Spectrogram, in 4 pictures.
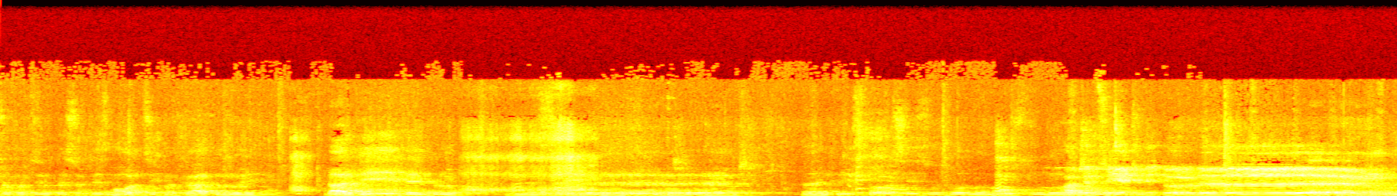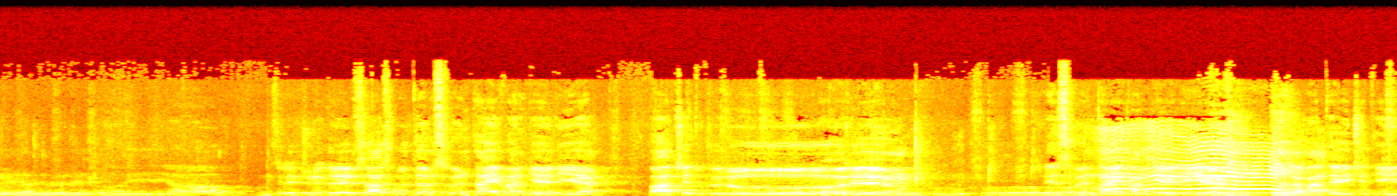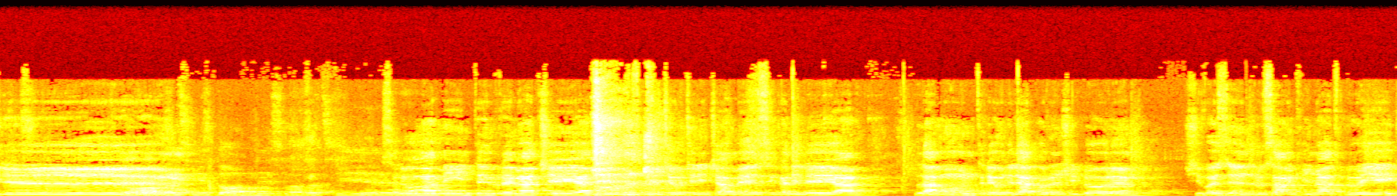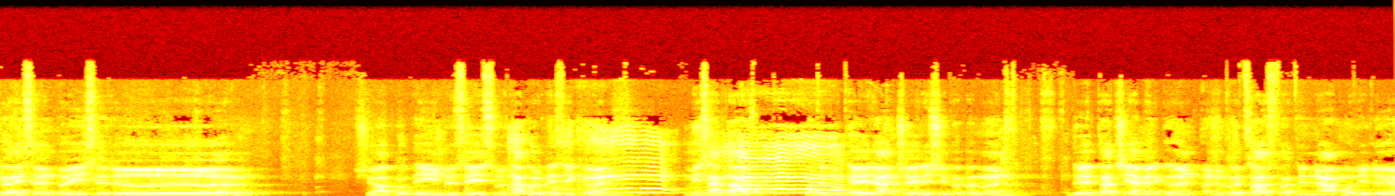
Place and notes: Botez, Largu
Botez=Baptism by the Rumanian Orthodox
Romania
